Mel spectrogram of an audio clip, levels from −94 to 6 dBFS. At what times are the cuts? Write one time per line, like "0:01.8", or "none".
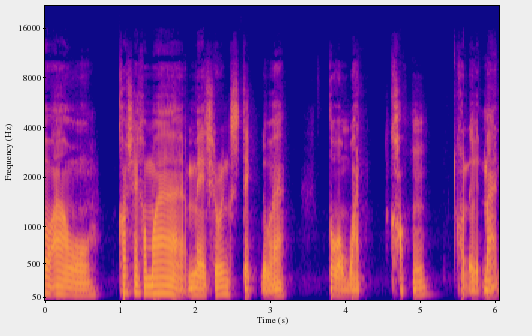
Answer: none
